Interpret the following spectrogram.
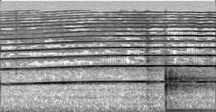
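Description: Violin holding one long bowed note that slides slowly upward in pitch, re-attacked with a fresh bow stroke near the end.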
